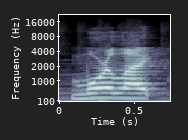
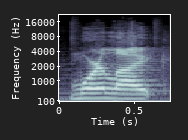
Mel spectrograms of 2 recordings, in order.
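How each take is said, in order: No difference in how they are said.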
